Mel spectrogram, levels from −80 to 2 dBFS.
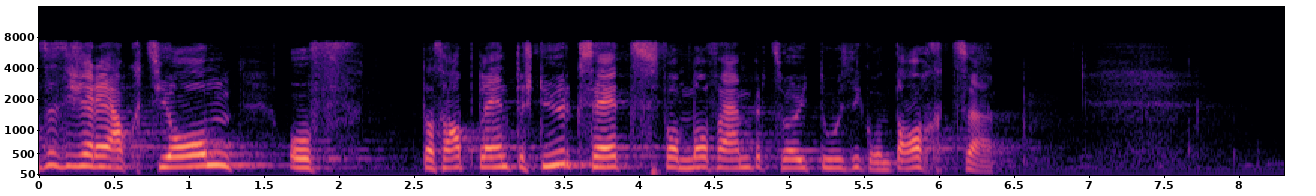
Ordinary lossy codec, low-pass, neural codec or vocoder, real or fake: none; 7.2 kHz; none; real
